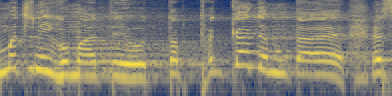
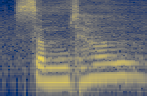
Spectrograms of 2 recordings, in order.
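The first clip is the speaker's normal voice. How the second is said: ordinary talk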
